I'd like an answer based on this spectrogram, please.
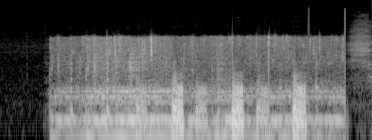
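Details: Plainfin midshipman (a singing toadfish) makes low, buzzy aggressive grunts with its swim bladder to repel competitors and claim territory, about four short pulsed bursts roughly every half second over a steady low hum.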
